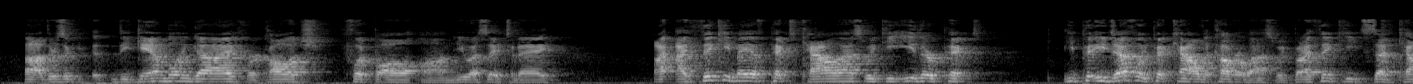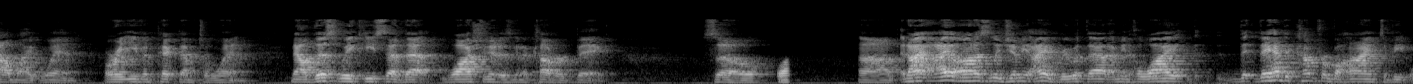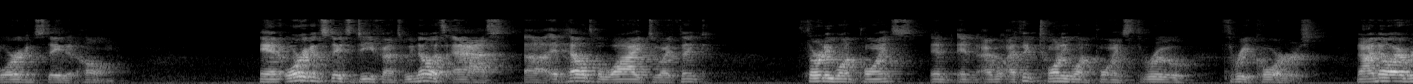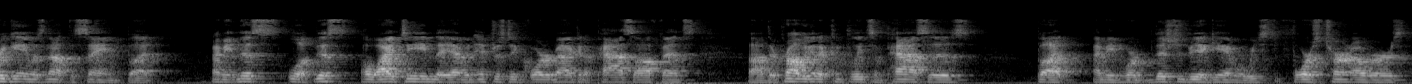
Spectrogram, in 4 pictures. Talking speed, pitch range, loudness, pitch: 170 wpm, 105-130 Hz, -24 LUFS, 115 Hz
